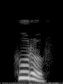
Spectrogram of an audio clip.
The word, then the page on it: huruf: Indonesian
